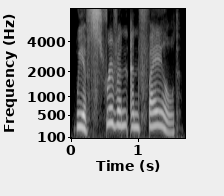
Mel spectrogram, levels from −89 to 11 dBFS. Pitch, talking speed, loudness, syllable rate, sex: 265 Hz, 175 wpm, -19 LUFS, 4.6 syllables/s, female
